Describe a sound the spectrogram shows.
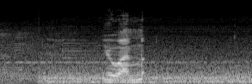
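A man speaks briefly and close by.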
